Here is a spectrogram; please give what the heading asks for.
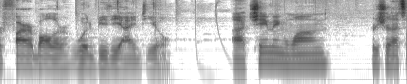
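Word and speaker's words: Chien-Ming Wang: Chae-Ming Wang, pretty sure that's how you say his name. Yep, Chae-Ming Wang.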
